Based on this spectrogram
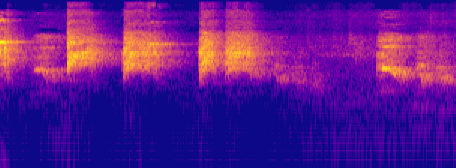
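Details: Black francolin, a kept bird: harsh, grating, high-pitched notes burst out in a quick series of loud strokes, the last one trailing into a softer raspy tail.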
